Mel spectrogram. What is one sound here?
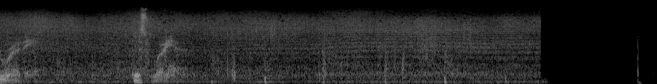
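A flare burns with a loud, steady hiss.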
